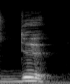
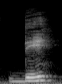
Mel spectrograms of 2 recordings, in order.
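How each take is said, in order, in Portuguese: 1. A vogal é pronunciada com os lábios arredondados e fechados. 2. A vogal é pronunciada com os lábios não arredondados. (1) "em francês nós pronunciamos de" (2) "a gente usa de em português"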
